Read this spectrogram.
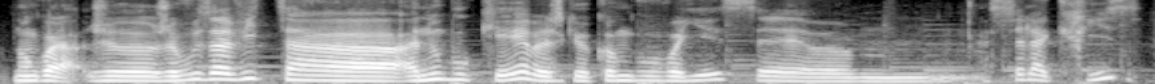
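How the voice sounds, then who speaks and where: A man's voice: a little high, a little slow. Young man, campy drag queen delivery, playful theatrics, casual vlog chat, music behind. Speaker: drag performer and vlogger.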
